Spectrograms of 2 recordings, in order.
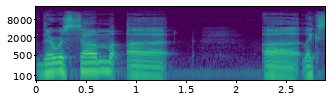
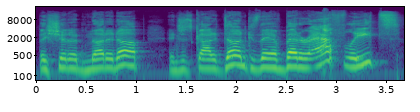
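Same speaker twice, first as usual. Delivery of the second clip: loud, high exasperated rant; frustrated rant; 7 semitones higher, 5 dB louder than usual. Real, not acted. Friend ranting about the local team, loud and exasperated. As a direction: vent about the team blowing it.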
